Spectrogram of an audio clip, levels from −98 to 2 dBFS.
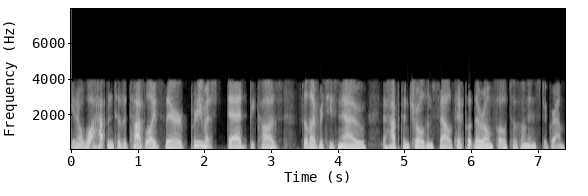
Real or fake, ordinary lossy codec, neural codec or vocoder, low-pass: fake; AAC, 16 kbps; codec, 24 kHz, 1.2 kbps, DualCodec; 7.2 kHz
